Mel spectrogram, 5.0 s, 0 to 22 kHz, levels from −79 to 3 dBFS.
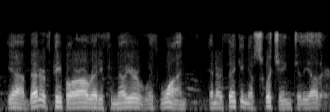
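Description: From start to finish the speech carries plainly audible Speex codec damage. Speex is a CELP coder, so it rebuilds the voice from a vocal-tract model plus a coded excitation signal. The roughness and artificial edge here suggest that excitation didn't get enough bits, which fits a wideband mode running at around 16.8 kbps. Nothing comes through above 7.7 kHz, so the top end sounds cut off rather than airy.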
